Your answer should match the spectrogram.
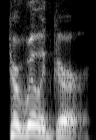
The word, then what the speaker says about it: Terwilliger: Because Terwilliger. You almost got it. I almost got it. It's a hard G.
